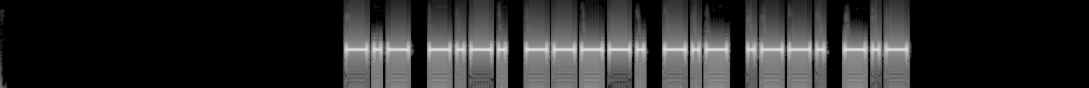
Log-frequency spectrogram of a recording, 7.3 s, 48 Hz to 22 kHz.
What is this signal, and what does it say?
Morse code, heard as a keyed tone, about 25 wpm, 700 Hz. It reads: KC9KPK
